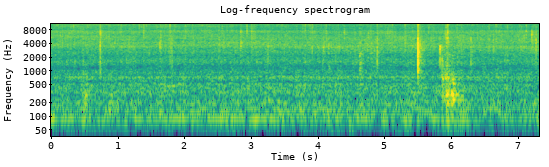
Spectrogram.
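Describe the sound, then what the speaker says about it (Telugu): Two medium onions fry in a spoonful of oil in a pan, giving a steady soft sizzle throughout, with a brief utensil clink and stir near the end and no voices. "ఒక స్పూన్ ఆయిల్ వేసానండి. అందులో ఉల్లిపాయలు వేసేస్తున్నాను."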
